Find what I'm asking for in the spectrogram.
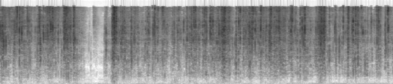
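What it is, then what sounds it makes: Crinkled plastic snack bag. A full red plastic zefir bag is crinkled and scratched with long nails, giving dense, bright crackling and rustling with almost no low end. The sound drops to a brief near-silence just after one second, then continues steadily to the end.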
